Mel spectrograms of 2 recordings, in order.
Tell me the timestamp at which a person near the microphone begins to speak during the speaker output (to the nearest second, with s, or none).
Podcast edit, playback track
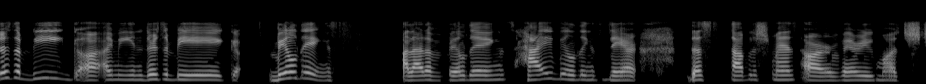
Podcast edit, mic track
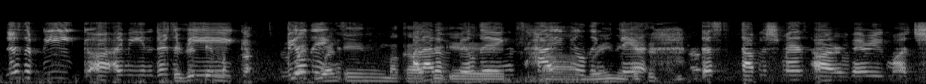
2 s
